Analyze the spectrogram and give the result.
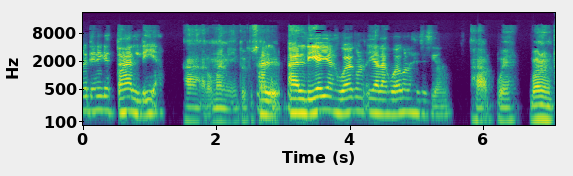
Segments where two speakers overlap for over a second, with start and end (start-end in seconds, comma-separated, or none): none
